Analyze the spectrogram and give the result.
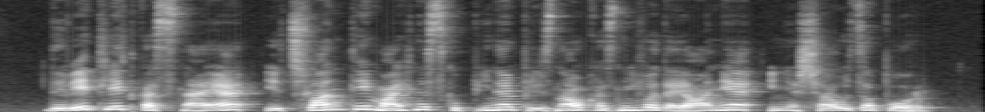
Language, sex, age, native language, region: Slovenian, female, 18-29, Slovenian, Drava region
